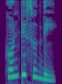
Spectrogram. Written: ಕುಂಟುಸುದ್ದಿ

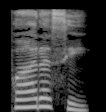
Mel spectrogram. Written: ಪಾರಸಿ

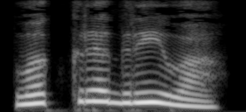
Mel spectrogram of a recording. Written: ವಕ್ರಗ್ರೀವ

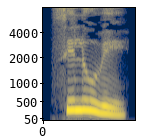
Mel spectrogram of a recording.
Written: ಸಳವ

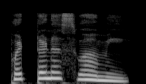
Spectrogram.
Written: ಪಟ್ಟಣಸ್ವಾಮಿ

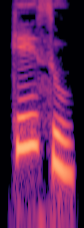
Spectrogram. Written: ಕೇಸು

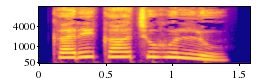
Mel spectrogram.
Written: ಕರಿಕಾಚುಹುಲ್ಲು

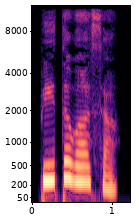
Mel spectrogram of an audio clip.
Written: ಪದಾವಾಸ

